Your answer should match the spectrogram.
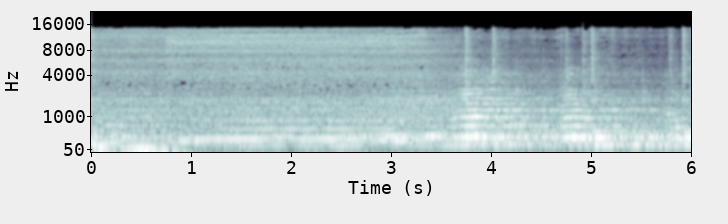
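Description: Violin played live over a deep house backing track. The kick drum and bass drop out about a second in, leaving held chords and the violin line. Percussion and plucked notes come back in shortly after the midpoint.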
